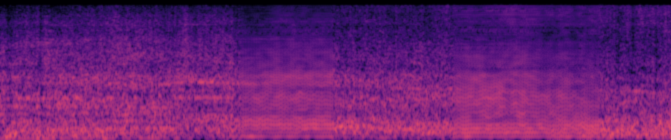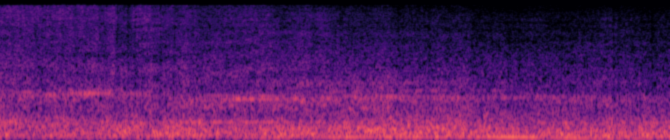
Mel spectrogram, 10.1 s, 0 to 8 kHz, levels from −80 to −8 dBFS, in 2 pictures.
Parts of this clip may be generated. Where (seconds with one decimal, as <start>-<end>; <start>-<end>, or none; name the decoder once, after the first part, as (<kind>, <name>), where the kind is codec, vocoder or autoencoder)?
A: 1.8-2.5 (vocoder, Vocos); 3.4-4.5

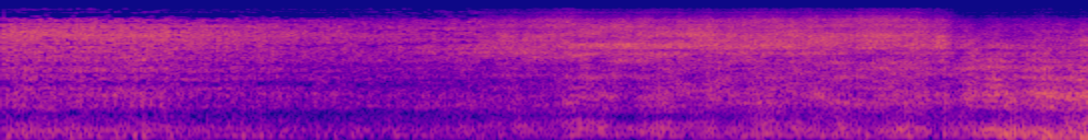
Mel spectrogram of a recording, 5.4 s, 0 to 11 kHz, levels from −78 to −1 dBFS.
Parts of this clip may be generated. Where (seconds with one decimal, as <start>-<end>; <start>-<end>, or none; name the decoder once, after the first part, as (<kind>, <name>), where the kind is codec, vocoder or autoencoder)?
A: 2.4-5.4 (codec, SNAC)

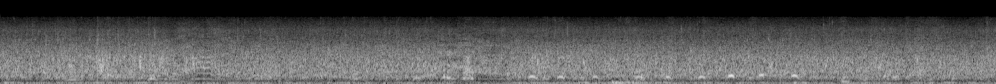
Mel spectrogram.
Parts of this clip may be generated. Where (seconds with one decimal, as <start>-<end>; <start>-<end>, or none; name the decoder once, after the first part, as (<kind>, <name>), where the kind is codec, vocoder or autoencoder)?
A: 1.6-2.3 (codec, SNAC); 4.4-5.1

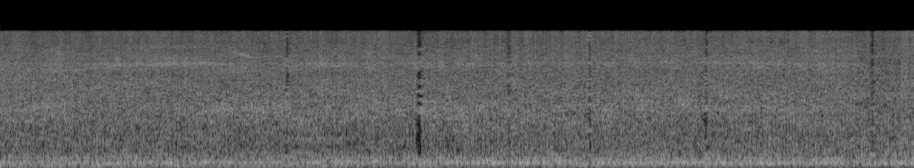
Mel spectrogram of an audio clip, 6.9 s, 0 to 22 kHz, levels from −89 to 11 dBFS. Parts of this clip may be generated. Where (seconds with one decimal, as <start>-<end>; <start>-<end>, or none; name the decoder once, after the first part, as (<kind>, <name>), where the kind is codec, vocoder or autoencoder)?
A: 0.0-1.5 (vocoder, Vocos); 2.4-4.3; 5.4-6.9

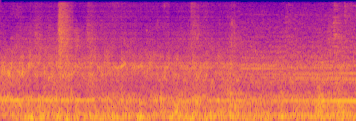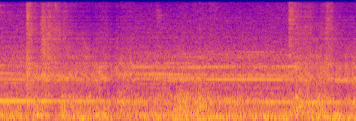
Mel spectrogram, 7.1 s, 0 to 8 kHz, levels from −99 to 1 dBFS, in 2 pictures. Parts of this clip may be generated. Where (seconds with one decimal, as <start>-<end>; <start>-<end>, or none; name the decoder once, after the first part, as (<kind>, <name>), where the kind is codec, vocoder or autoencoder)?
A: 0.0-2.4 (codec, HILCodec); 3.8-4.9; 6.5-7.1

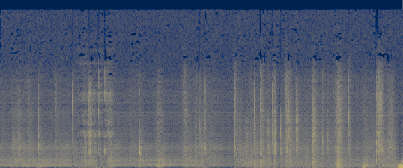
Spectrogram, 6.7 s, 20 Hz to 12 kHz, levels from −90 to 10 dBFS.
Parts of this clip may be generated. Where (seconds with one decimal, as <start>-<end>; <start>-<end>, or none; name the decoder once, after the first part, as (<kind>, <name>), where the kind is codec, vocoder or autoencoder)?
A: 1.3-1.9 (codec, DAC)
